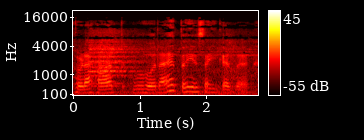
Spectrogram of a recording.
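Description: Music plays in the background. A woman speaks at a fairly slow pace. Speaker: new mother vlogger. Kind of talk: casual vlog chat. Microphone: phone near.

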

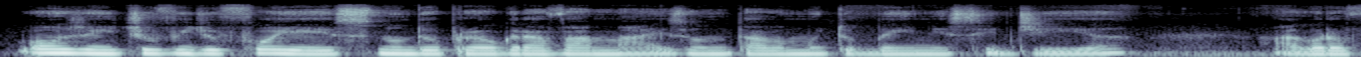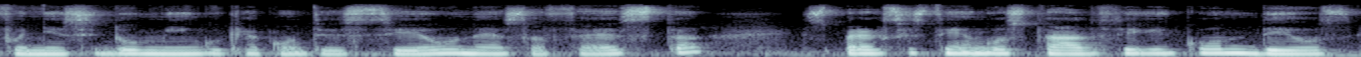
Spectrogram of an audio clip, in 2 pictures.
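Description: A woman speaks at a fairly quick pace in a medium pitch, her dark, mellow tone somewhat breathy and her intonation fairly even. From Brazil. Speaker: vlogger. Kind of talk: casual vlog narration. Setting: church hall event. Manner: cheerful, chatty, warm. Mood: low energy, not feeling well. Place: home room. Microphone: phone near.

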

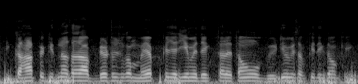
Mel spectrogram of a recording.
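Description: The man's voice is dry with no echo, though loud background noise is all around it. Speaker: vlogger. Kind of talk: casual vlog commentary. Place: open country. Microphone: phone near.

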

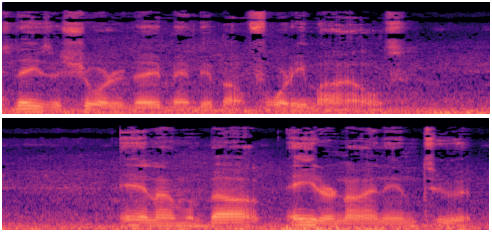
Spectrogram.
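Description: A man speaks at a fairly slow pace with a very deep, low pitch. The sound is dry with no echo, though noticeable background noise is present. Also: ordinary pitch variation. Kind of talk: casual vlog chat. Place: street. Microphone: phone near.

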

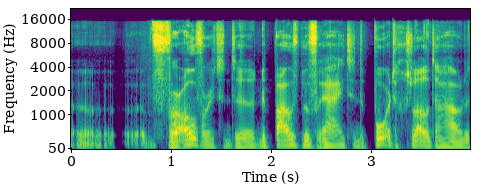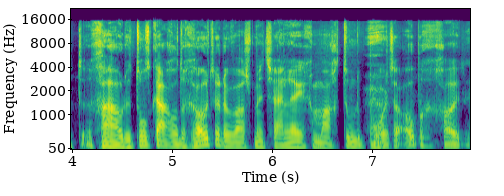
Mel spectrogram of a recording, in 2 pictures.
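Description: A man talks with ordinary pitch variation, his sound dry with no echo and the background quiet. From Randstad, Netherlands; Netherlands. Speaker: journalist and author; journalist. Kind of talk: radio interview. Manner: halting. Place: studio. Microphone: studio mic.

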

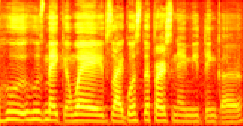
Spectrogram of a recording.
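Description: The delivery is very fast, with fairly even intonation. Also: woman. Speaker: podcast host. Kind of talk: casual interview chat. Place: studio. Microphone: studio mic.

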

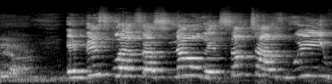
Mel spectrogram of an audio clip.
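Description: With an animated tone, a woman projects her raised voice at an extremely high pitch, and the room echo is audible. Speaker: guest preacher. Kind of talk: sermon. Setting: church. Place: church. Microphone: pa.

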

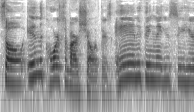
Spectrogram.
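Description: A woman's voice at a moderate pace. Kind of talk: casual live-stream sales chat. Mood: warm, sympathetic. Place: shop.

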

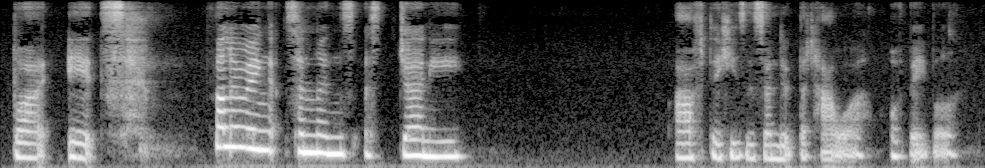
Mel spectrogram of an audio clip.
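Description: A woman with a high pitch speaks in a dark, mellow tone, with long, frequent pauses. Her loudness swings widely against a quiet background. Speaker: book vlogger. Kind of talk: casual vlog chat. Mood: cheerful, relaxed. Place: home room. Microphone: phone near.

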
